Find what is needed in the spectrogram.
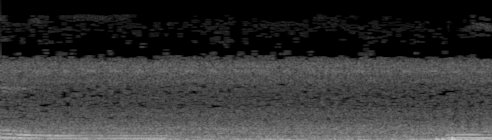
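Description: A toddler's short vocal sound, a single note that dips in pitch and then holds level for under a second, over a steady background hiss.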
